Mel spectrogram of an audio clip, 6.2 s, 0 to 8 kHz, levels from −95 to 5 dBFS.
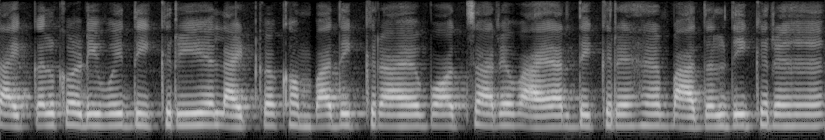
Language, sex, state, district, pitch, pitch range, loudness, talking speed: Hindi, female, Bihar, Darbhanga, 210 Hz, 205-215 Hz, -21 LUFS, 215 wpm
